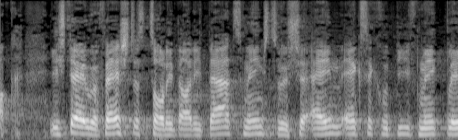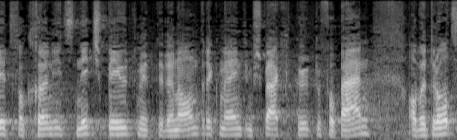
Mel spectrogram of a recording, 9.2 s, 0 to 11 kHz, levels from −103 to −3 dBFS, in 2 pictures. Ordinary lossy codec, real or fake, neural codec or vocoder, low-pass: none; fake; vocoder, 22.05 kHz, 80 mel bands, Vocos; none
